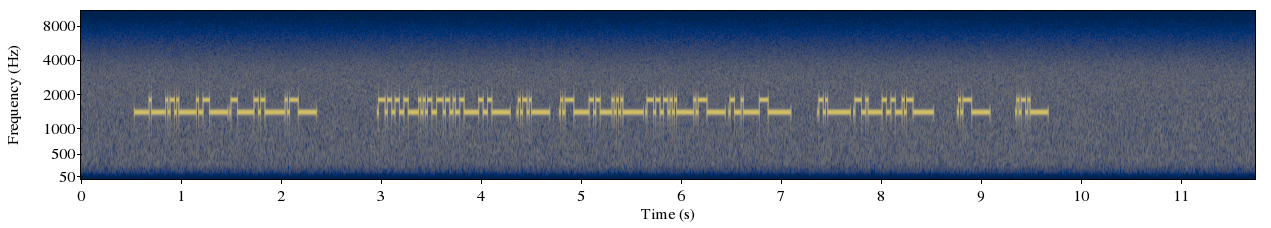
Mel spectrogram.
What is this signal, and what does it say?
TTY/TDD text telephone tones (45.45 baud Baudot), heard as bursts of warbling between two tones, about 400 Hz shift, 1600 Hz centre. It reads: DAMLE IS WIDELY RECOGNIZED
